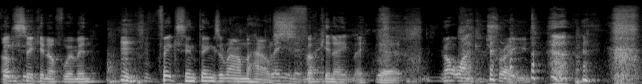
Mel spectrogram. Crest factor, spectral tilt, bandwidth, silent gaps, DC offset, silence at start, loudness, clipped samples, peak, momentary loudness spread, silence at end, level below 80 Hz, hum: 18 dB; -4.5 dB/octave; 17 kHz; none; 0.9%; 0 s; -23 LUFS; under 0.1%; -4 dBFS; 5 LU; 0 s; -50 dBFS; none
